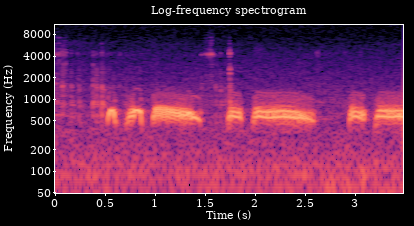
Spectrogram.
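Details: Spotted dove giving low mellow coos, two quick short notes then a long steady coo, repeated, with a few faint high chirps behind.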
